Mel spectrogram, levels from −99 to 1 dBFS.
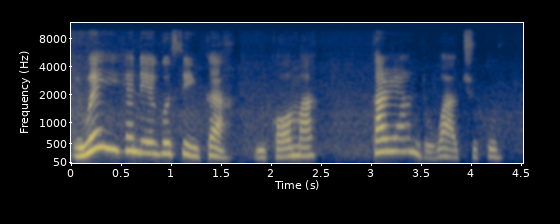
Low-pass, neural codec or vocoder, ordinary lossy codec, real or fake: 9.9 kHz; vocoder, 22.05 kHz, 80 mel bands, WaveNeXt; none; fake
